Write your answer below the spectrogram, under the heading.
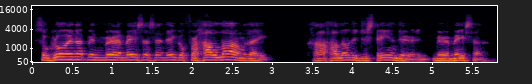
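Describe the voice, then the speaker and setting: A male host running a casual interview in heavy slang. His questions come out loose and halting, with some restarts. His voice sits slightly high.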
